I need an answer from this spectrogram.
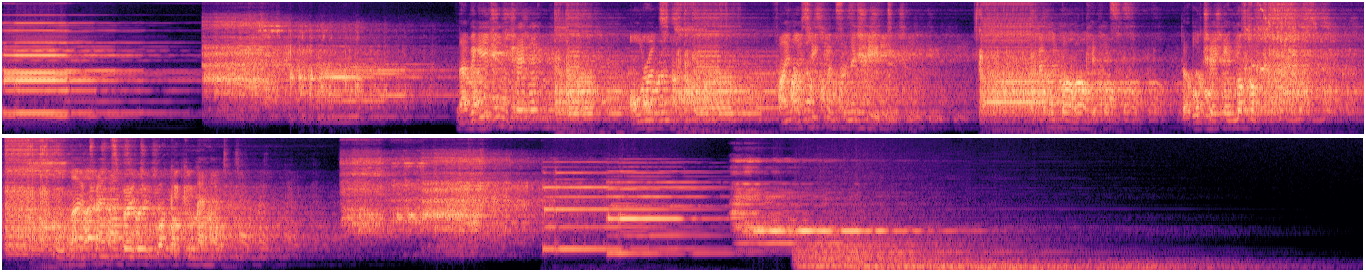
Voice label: Announcement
